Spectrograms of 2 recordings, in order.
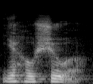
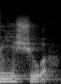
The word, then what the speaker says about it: Yehoshua: have yonah and finally instead of joshua or jesus we actually have yehoshua or yeshua so by knowing this one letter you can actually pronounce a number of hebrew words that in english have the letter j this is just a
